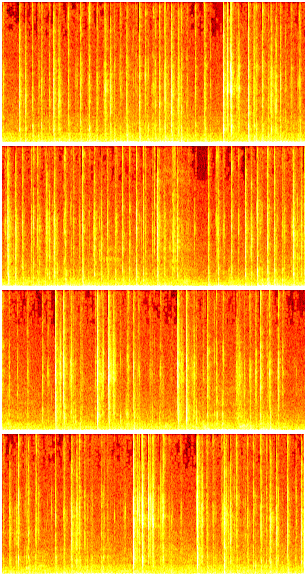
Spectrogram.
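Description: Fingertips of both hands type quickly across many keys of a MacBook Pro keyboard, its black plastic keys set in a hollow silver aluminum laptop body. The result is a dense, steady stream of short, dry clicks and taps with bright edges, and a few sharper, louder key strikes stand out along the way.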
